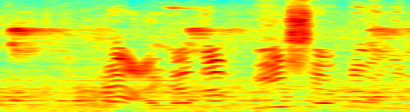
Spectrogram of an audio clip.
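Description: Festival crowd with children's high shouts and chatter over music.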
